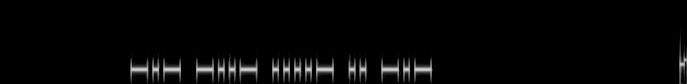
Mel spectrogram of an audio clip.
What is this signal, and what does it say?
Morse code, heard as a keyed tone, about 22 wpm, 700 Hz. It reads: KX4IK
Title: USA Call Signs - 5 Characters - 22wpm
